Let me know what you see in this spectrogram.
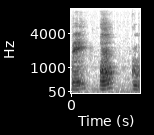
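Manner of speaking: middle O strongly accented. Showing another way to read a logic formula: stress on the middle o. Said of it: "haciendo acento en la O en el centro".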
